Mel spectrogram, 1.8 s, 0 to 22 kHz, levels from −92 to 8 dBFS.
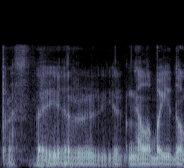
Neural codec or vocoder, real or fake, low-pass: none; real; 7.2 kHz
